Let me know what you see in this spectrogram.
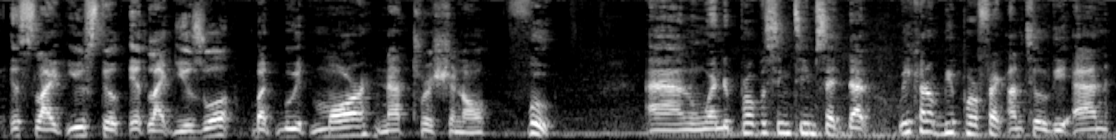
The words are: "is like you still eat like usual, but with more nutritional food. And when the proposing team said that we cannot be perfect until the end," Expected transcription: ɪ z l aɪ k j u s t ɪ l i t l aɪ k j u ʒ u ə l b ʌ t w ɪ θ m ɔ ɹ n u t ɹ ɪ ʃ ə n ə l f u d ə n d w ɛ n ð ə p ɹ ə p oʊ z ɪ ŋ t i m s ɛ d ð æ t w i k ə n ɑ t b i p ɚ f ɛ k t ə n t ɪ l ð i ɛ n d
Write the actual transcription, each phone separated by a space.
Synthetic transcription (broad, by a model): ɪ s l aɪ k j u s t ɪ l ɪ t l aɪ k j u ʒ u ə l b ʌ t w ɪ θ m ɔ ɹ n u t ɹ ɪ ʃ ə n ə l f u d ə n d w ɛ n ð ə p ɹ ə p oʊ s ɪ ŋ t i m s ɛ d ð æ t w i k ə n ɑ t b i p ɚ f ɛ k t ə n t ɪ l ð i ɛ n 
